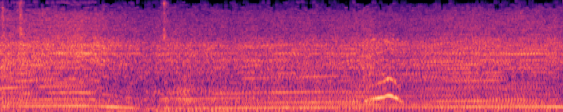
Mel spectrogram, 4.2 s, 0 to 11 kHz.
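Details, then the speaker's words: Salvage Ferrari 360, not yet warmed up, just back together after ECU repair: smooth, clean engine note climbing and settling through light throttle blips with no stumbles; revs healthy while warming. "and let's see how it does here give it a little bit of gas we got to warm it up though"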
